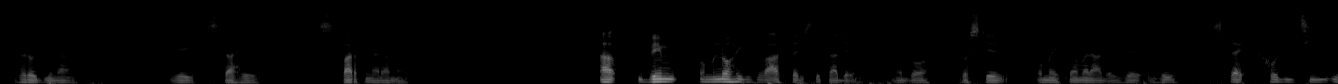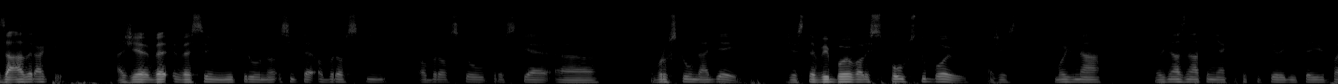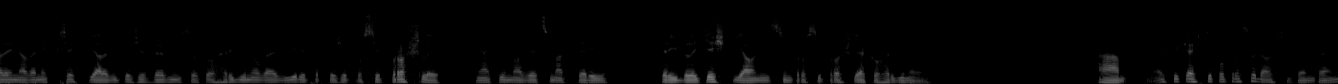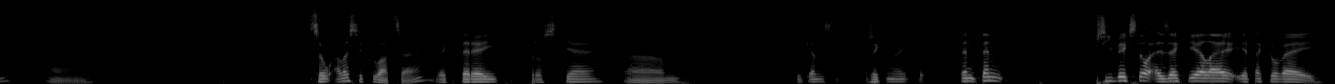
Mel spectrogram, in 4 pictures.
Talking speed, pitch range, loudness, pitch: 120 wpm, 95-115 Hz, -47 LUFS, 105 Hz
